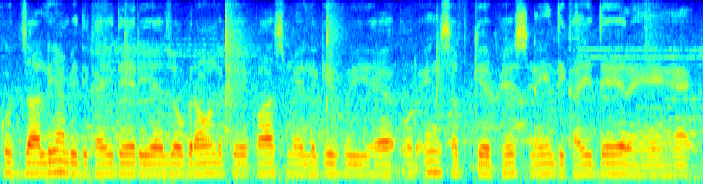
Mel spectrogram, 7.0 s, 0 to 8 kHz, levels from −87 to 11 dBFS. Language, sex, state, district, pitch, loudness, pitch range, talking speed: Hindi, male, Rajasthan, Bikaner, 120 Hz, -16 LUFS, 115-120 Hz, 205 wpm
